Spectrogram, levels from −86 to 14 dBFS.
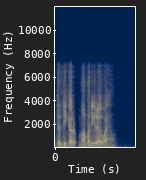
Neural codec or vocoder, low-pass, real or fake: codec, 16 kHz, about 1 kbps, DyCAST, with the encoder's durations; 7.2 kHz; fake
